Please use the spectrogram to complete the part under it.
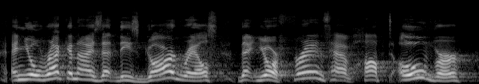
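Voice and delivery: loud, high, impassioned preaching; preaching at full force. Acted. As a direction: drive the message home to the congregation.

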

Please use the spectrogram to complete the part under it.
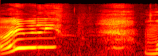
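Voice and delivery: high, slow, startled double take; drawn out in sudden disbelief; surprised. Real, not acted. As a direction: caught off guard by the dog. Surprise at the dog.

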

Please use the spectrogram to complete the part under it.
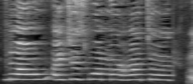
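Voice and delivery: high-pitched talking-dog voice; voiced pleading dog. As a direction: answer as the dog in a high little voice.

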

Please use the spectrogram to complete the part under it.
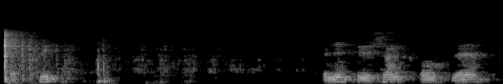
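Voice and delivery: talking around pipe stem; clenched teeth speech; pipe in mouth. Real, not acted. Seen 3: Pipe stem clenched in teeth throughout while he talks.

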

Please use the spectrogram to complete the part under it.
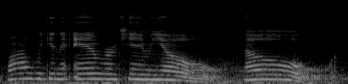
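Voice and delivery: high, drawn-out wail of objection; whining protest. Real, not acted. Streamer objecting to an Amber cameo, high whining protest. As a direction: protest loudly, stretching each no.

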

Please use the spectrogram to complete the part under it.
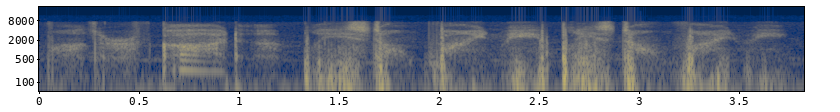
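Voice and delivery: hushed whisper, pleading; whispering while hiding. Real, not acted. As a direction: beg under your breath not to be found. Hiding from the seeker.

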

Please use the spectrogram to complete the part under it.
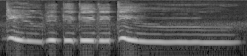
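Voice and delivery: loud sung siren wail; MLG siren. Acted. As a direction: blare it like an air horn siren. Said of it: "It was an M L G siren".

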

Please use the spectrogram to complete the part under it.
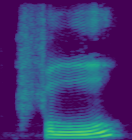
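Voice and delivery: drawn-out sounds for a blend; slow and smooth. Shown as a demonstration. Teacher models a blend for the class, slow and smooth. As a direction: stretch the blend out for kids. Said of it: "say it slow and smooth".

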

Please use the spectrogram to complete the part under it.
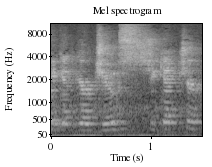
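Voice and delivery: ordinary delivery

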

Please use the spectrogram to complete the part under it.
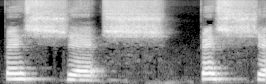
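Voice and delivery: بش ending in a long ش hiss; teacher isolates the sh sound. Shown as a demonstration. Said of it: "اوشيتا وبش".

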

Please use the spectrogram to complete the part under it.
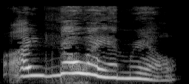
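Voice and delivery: high, drawn-out rabbit plea; plaintive storybook cry; calling out. A narrator's reading. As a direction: plead slowly, calling after them high. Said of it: "called the little rabbit".

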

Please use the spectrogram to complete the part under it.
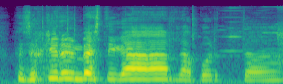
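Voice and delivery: high, loud, slow mock whine; mocking whiny character voice. Gamer mocks the character's stubborn wish, high mocking whine. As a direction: mimic the silly character stubbornly. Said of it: "mocking the character".

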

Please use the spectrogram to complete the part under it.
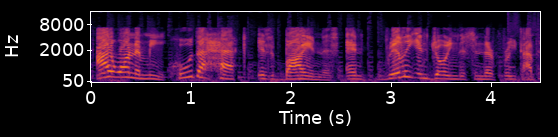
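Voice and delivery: ordinary delivery

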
